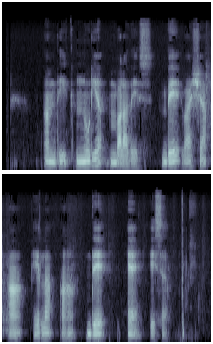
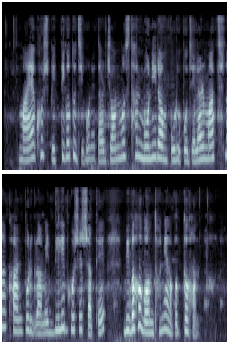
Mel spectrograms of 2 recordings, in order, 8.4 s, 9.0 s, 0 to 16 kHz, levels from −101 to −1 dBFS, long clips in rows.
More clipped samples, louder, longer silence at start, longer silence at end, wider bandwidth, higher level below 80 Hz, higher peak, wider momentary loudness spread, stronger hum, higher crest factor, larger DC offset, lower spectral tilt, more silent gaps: neither; second, -30 LUFS vs -22 LUFS; second, 0.2 s vs 0.35 s; about the same, 0.35 s vs 0.3 s; about the same, 11 kHz vs 11.5 kHz; about the same, -70 dBFS vs -66 dBFS; second, -10 dBFS vs 0 dBFS; about the same, 13 LU vs 14 LU; neither; about the same, 22 dB vs 22 dB; neither; first, -4.5 dB/octave vs -2.5 dB/octave; neither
